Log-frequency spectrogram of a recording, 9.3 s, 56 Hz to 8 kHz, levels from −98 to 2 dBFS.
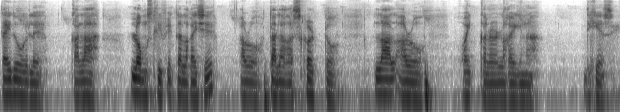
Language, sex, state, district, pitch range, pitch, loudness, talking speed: Nagamese, male, Nagaland, Dimapur, 105-115 Hz, 110 Hz, -20 LUFS, 120 wpm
